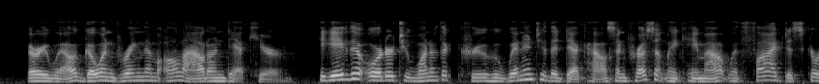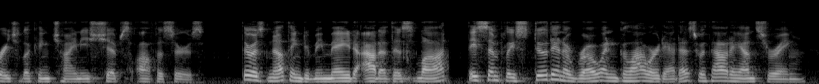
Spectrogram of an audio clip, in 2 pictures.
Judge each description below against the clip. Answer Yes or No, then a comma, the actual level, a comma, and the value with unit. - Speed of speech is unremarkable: No, fast, 215 wpm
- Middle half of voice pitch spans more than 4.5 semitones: No, average, 3.9 semitones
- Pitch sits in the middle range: Yes, medium, 155 Hz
